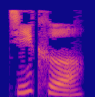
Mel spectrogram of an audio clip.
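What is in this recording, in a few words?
"即可", Mandarin Chinese; hsk; chinese-flashcards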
